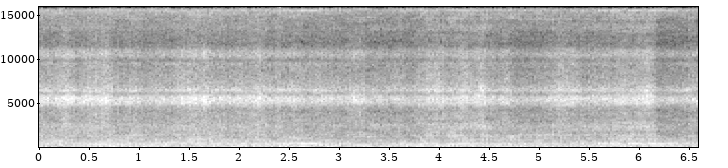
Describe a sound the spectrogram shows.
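A race car engine idles with a loud, steady rumble close by.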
